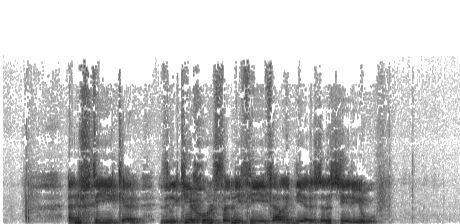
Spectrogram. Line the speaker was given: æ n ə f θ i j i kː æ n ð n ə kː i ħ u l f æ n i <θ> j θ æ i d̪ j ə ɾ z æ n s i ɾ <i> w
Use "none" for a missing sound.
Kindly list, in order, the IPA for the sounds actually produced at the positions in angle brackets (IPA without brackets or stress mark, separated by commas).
θ, i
